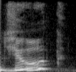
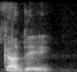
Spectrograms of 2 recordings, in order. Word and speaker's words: Cudi: Každopádně uh, je tam nový borec, který pracuje na baru a jeho jméno se píše C-U-D-I ale vyslovuje se to Jude, jakože to je blbost. kady,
